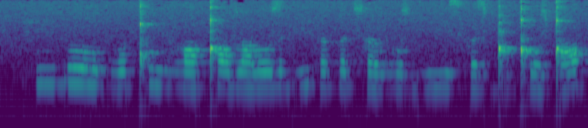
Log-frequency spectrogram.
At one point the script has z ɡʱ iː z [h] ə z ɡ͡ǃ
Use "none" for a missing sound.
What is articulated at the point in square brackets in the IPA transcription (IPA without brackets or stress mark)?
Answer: h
